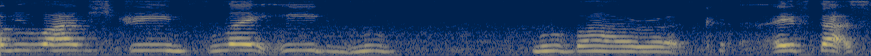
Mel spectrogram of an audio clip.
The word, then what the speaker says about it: Eid Mubarak: Late Eid Mubarak, if that's how you say it. Okay, Eid Mubarak.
